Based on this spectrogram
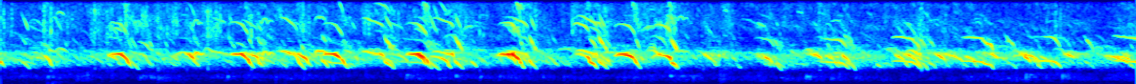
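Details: Small baby chicks playing and drinking water, a dense flock chorus of high, thin peeps that overlap constantly, each a quick downward-slurred chirp, several per second with no pause.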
